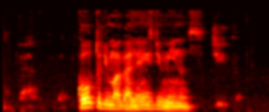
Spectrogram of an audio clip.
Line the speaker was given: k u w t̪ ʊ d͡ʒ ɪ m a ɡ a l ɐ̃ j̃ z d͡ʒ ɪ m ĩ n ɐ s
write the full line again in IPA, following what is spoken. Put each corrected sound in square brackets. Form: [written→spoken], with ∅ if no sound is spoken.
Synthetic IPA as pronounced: k [u→o] w t̪ ʊ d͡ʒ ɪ m a ɡ a [l→ʎ] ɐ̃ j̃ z d͡ʒ ɪ m ĩ n ɐ s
